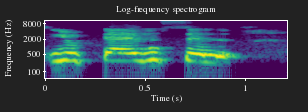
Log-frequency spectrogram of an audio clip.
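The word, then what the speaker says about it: utensil: Vowel लिखा हुआ है, लेकिन इसका प्रोनाउंसिएशन यानी साउंड, प्रोनाउंसिएशन साउंड क्या होगा इसका, यूटेंसिल, यूटेंसिल। तो यू, वाई यू, it means consonant sound.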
